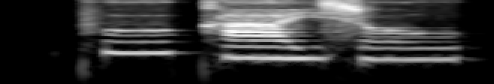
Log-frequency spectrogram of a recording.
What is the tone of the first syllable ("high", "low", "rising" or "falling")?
high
